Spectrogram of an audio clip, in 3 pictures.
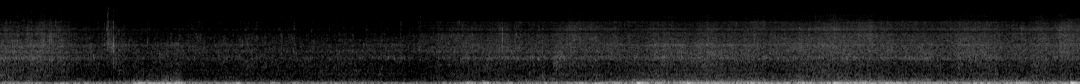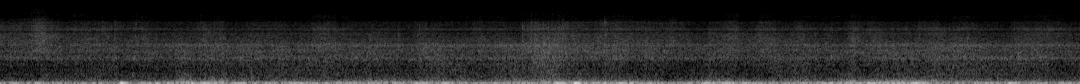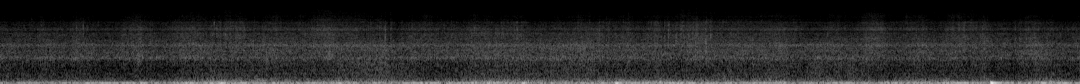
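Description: Wind rumbling on the microphone of an action camera riding on a kitesurfer, over the hiss and splash of a kiteboard skimming across choppy water. Quieter for the first few seconds, then louder and steady from about five seconds in.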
